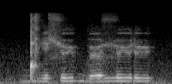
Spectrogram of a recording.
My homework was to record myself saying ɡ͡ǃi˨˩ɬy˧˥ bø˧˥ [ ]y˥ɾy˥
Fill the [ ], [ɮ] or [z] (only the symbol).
ɮ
